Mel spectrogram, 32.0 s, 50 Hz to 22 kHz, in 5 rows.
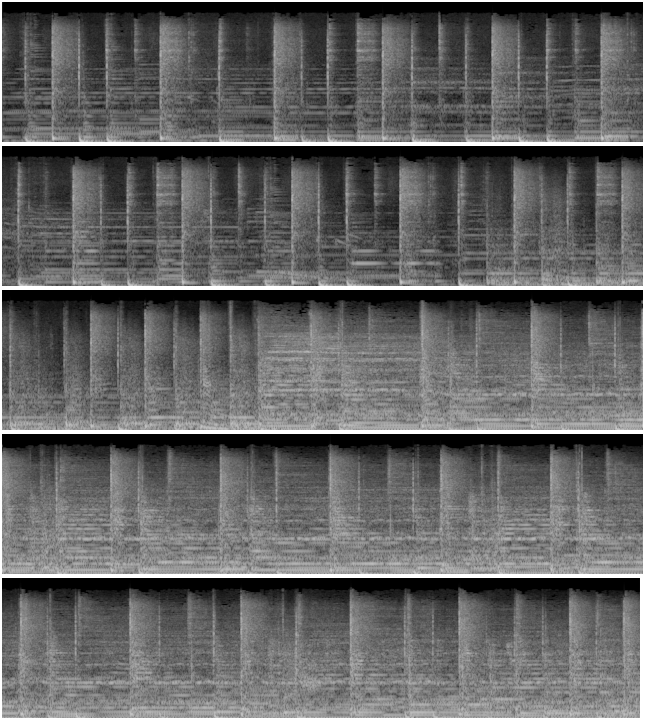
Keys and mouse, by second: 0.1 ctrl+z, 0.4 click, 0.8 middle click, 1.5 ctrl+z, 1.9 click, 2.5 click, 2.9-4.4 drag, 5.8 ctrl+click, 6.3 ctrl+z, 6.4 ctrl+click, 7.0 ctrl+z, 7.0 ctrl+click, 8.2 ctrl+click, 9.6 ctrl+i, 10.0 ctrl+z, 10.1-11.8 drag, 12.0-13.7 typing, 13.2 click, 13.7 click, 15.1 click, 15.7 click, 16.7 g, 18.2 g, 19.1 g, 20.6-23.8 typing, 21.4 ctrl+z, 22.4 click, 25.3-32.0 typing.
